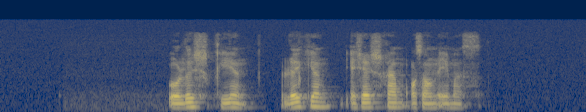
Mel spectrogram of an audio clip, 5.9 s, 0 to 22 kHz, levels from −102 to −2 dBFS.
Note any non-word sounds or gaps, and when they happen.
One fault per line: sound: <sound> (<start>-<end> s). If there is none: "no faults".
no faults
